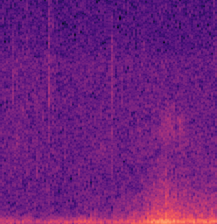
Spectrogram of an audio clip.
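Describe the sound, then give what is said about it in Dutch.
Steady rain hisses while a deep rumble of thunder swells and rolls in, growing louder toward the end of the short stretch. No voices are present. “Een zware storm raast over het stadje Knaresborough en de nabijgelegen rivier de Nid.”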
